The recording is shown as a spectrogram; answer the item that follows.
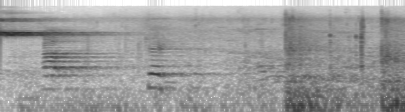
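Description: A referee's whistle: one short, steady blast that stops about a third of a second in, blown to stop play for a substitution. Later, two thuds of a basketball bouncing on the hardwood gym floor, a second or so apart.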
